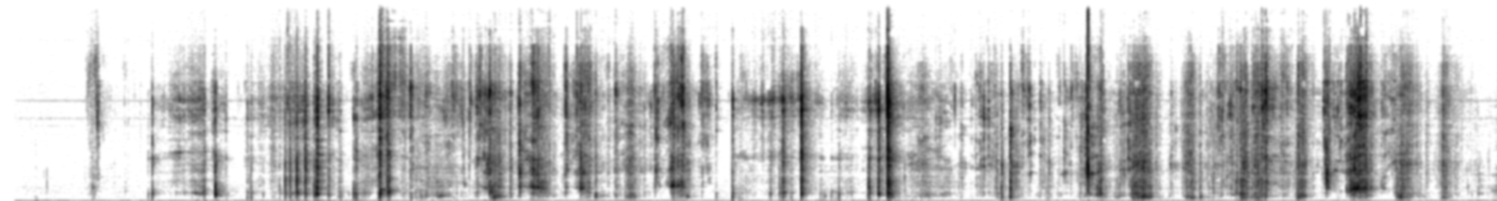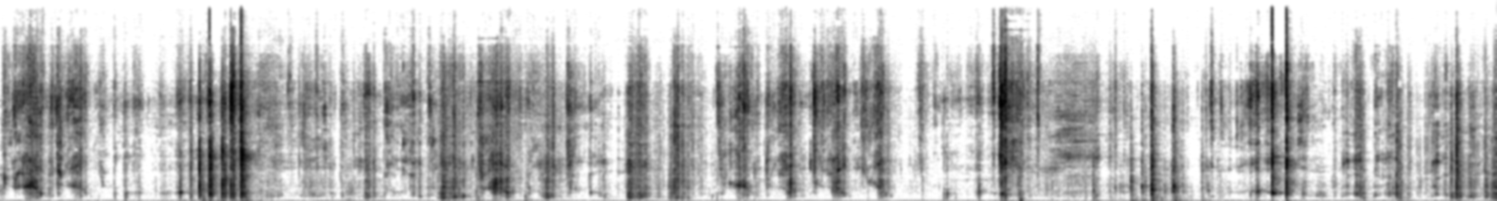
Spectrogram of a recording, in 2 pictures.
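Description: Hard ice being bitten and crunched between the teeth, an irregular run of sharp cracks with a louder burst of crunching about halfway through. A low steady hum runs underneath.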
